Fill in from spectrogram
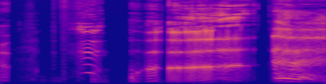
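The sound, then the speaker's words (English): A loud, drawn-out belch, preceded by a few short croaky gulps and followed by another rough burst right after a brief pause. “Just take a big ass belch. Big old belch.”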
